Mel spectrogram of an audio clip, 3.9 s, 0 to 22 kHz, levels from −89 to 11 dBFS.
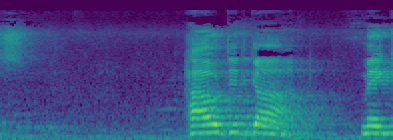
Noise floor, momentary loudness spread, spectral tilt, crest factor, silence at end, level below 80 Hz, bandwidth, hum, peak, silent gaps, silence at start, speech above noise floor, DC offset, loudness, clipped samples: -43 dBFS; 22 LU; -3.5 dB/octave; 18 dB; 0 s; -44 dBFS; 16.5 kHz; none; 0 dBFS; none; 0 s; 28 dB; under 0.1%; -16 LUFS; under 0.1%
